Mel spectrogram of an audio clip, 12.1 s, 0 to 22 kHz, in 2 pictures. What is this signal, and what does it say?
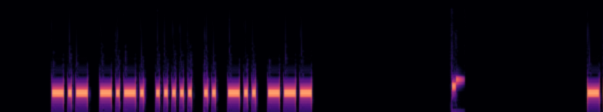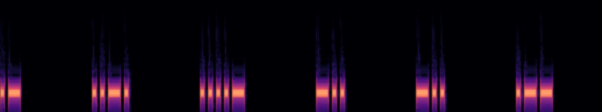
Morse code, heard as a keyed tone, about 29 wpm, spaced as for 15 wpm, 700 Hz. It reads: KC5IDO KF4DDW
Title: USA Call Signs - 6 Characters - 6x Character Spacing - 30wpm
